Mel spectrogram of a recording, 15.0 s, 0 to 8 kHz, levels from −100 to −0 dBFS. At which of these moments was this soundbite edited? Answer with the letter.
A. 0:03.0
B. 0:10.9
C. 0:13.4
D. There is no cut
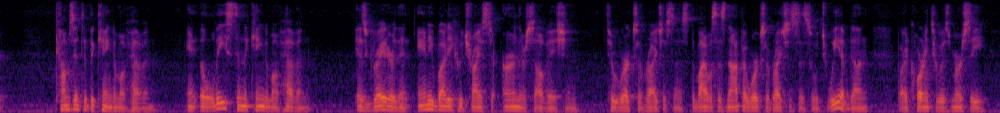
A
